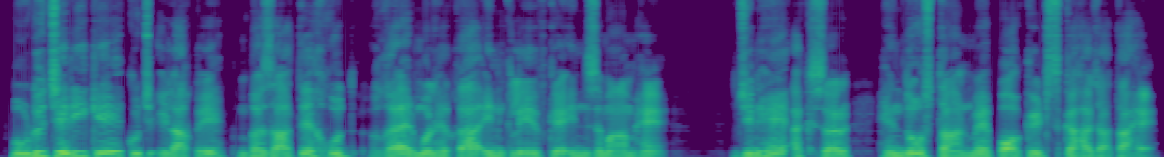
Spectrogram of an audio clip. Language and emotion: Urdu, neutral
